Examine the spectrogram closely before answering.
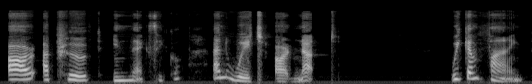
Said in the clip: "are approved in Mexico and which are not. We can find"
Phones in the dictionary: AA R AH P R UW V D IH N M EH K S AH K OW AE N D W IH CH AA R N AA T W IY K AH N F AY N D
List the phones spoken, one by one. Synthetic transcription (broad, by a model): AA R AH P R UW V D IH N M EH K S AH K OW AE N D W IH CH AA R N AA T W IY K AH N F AY N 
